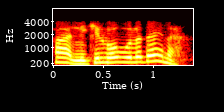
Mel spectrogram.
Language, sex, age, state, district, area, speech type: Marathi, male, 30-45, Maharashtra, Washim, urban, conversation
